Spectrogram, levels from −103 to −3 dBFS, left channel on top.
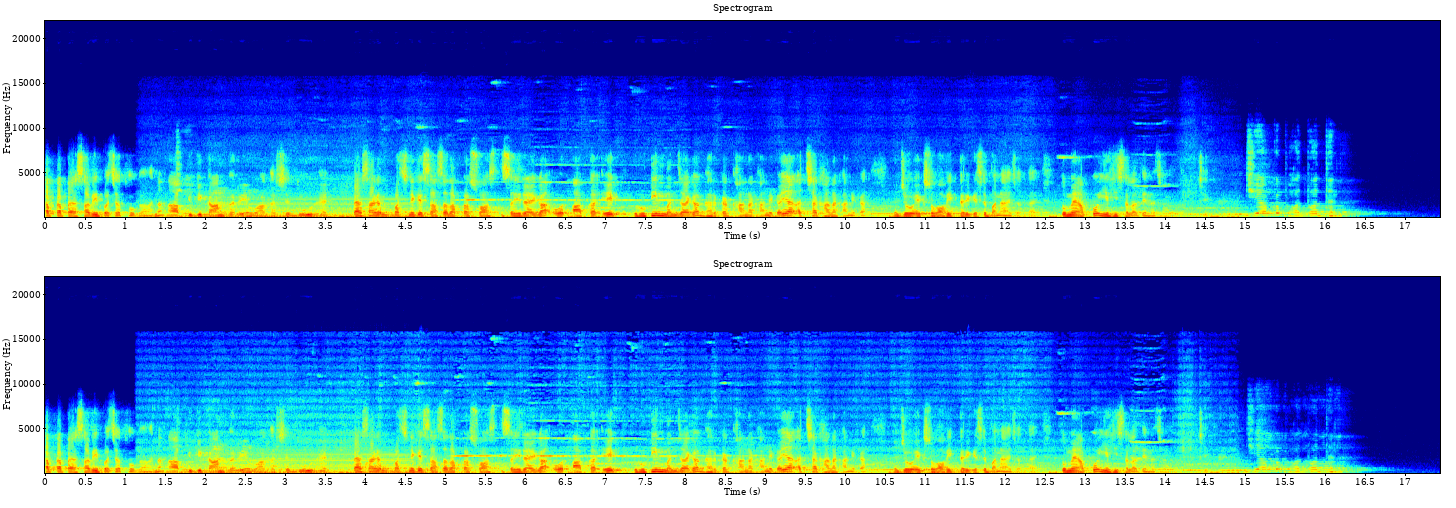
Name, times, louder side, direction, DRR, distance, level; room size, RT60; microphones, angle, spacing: voice 1, 0.0-3.5 3.9-10.3 10.6-12.4 12.7-14.1 14.4-14.6, equal, 5° left, 8 dB, 0.9 m, -23 dB
sound 1, 1.1-14.9, right 1 dB, 65° right, 7.4 m, -33 dB
voice 2, 1.6-2.0 15.0-16.2, left 1 dB, 80° left, 6 dB, 5.3 m, -35 dB
Bowed string instrument, 1.9-7.1, equal, 45° right, 2.7 m, -35 dB
29.5 x 23.0 x 5.9 m, 1.1 s
head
